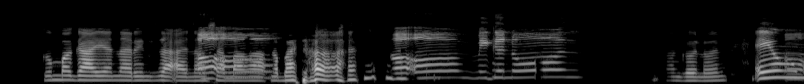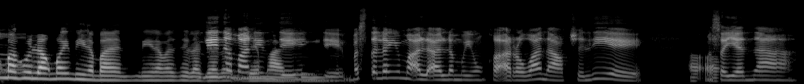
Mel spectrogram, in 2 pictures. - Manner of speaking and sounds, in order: laughing while speaking: "kabataan"; chuckle
- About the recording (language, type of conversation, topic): Filipino, unstructured, Ano ang pinakamasayang karanasan mo kasama ang iyong mga magulang?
